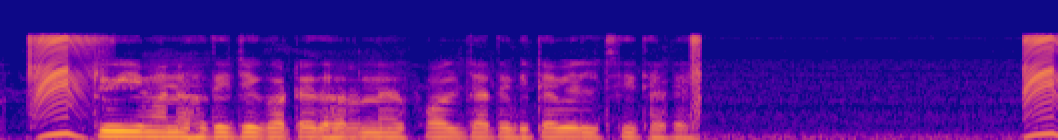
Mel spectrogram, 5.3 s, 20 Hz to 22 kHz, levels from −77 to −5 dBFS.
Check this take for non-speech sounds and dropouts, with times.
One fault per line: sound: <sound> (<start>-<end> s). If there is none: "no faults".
no faults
